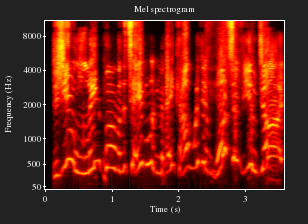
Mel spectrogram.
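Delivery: high-pitched, hammed-up incredulous questioning; shocked demand. Friends grilling her on what she did, shocked mock outcry. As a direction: squeal it like freaked-out friends.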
